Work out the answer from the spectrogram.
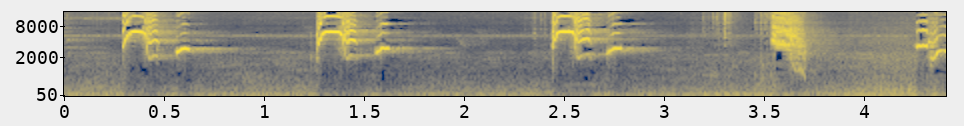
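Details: Agitated Oriental magpie-robin (kacer), eager to find a rival to fight: short bright whistled phrases, each a high sweeping note then a lower clipped one, repeated about every second over a faint low hum.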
